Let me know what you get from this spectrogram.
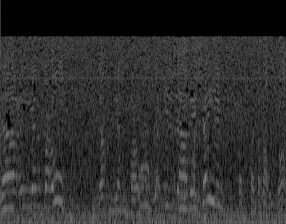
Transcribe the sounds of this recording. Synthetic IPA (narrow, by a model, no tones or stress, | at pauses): laːʔɪnjanfaʕuːk | lamjanfaʕuːkaʔɪlːaːbɪʃajʔɪn | qɑd̪kat̪abahʊlˤːɑː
